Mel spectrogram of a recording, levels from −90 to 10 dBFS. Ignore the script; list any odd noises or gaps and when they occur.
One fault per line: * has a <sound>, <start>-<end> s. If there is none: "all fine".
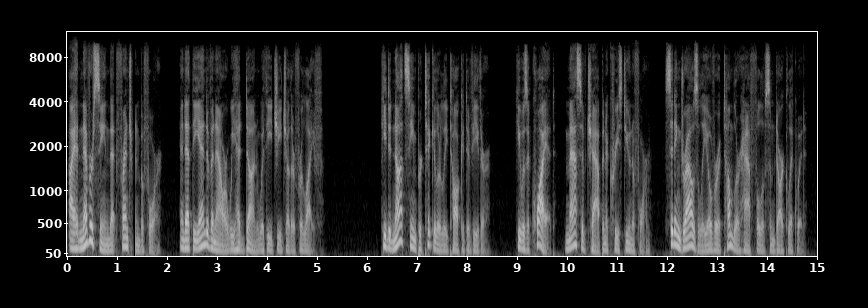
* has a dropout, 1.3-1.4 s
